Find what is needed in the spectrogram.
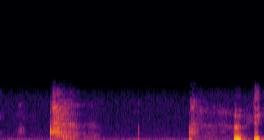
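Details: Several short, sharp bursts of air through the nose, fitting sneezes, with faint room noise, while someone talks to the sneezer about wipes; the episode is described as hiccups.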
